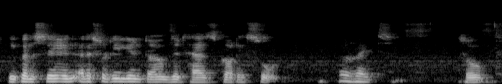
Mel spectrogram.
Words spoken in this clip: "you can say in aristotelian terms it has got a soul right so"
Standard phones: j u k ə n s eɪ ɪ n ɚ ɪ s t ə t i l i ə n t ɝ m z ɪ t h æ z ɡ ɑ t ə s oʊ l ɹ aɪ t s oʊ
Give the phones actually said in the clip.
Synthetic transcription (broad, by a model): j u k ə n s eɪ ɪ n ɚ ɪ s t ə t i l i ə n t ɝ m z ɪ t h æ z ɡ ɑ t ə s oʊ n ɹ aɪ t s oʊ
